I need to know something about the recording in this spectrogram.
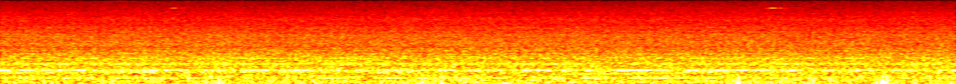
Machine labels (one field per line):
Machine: fan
